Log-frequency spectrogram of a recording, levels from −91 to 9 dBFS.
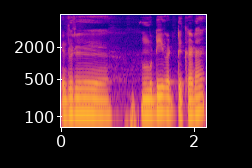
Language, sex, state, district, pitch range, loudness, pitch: Tamil, male, Tamil Nadu, Kanyakumari, 105-115 Hz, -15 LUFS, 105 Hz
